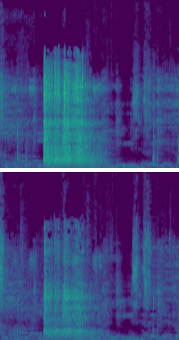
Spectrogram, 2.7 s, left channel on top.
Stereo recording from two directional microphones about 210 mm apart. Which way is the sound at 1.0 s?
50° left (ahead or behind).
